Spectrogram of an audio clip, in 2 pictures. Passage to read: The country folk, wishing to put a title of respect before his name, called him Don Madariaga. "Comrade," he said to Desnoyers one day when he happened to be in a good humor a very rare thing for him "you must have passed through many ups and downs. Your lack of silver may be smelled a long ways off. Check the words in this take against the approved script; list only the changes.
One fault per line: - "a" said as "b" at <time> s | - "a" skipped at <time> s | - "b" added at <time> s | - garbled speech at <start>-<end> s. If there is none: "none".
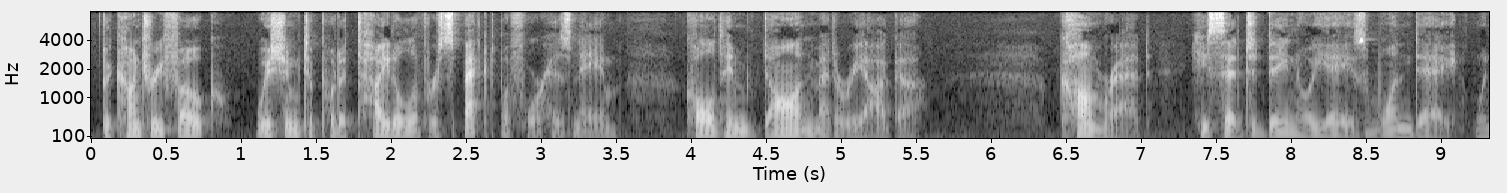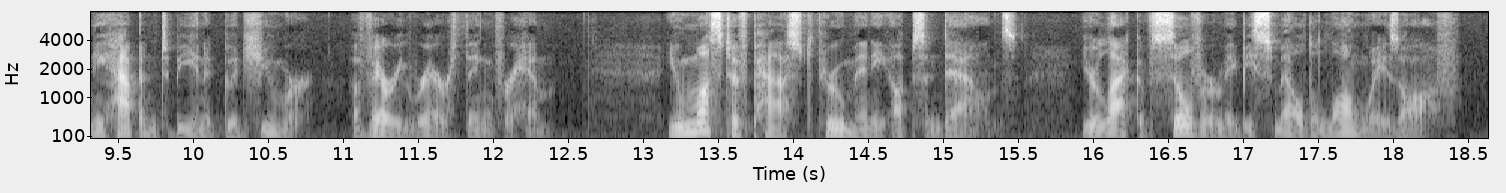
none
